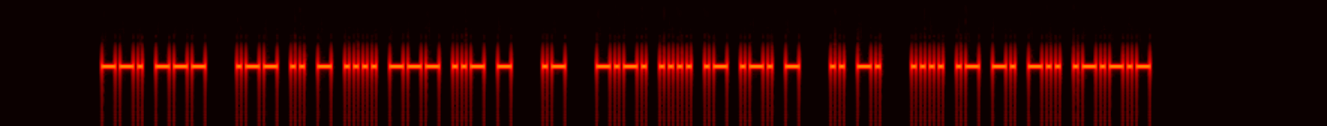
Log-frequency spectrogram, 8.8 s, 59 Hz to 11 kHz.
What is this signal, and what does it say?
Morse code, heard as a keyed tone, about 40 wpm, 700 Hz. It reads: GO WITHOUT A CHART IN HAND.
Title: Sentences from Top 1300 Words 40wpm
